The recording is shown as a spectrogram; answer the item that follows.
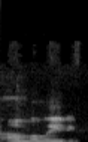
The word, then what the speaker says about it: Al-Malidi: How do you pronounce it properly? It's Al-Malidi. Al-Malidi, Feta Al-Malidi, and she was an incredible activist.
